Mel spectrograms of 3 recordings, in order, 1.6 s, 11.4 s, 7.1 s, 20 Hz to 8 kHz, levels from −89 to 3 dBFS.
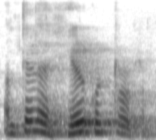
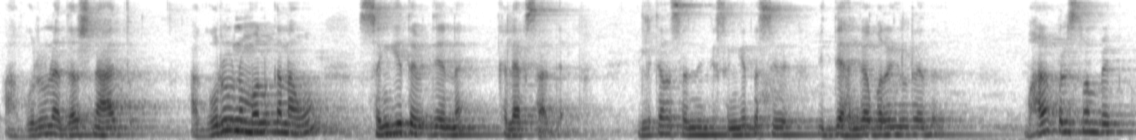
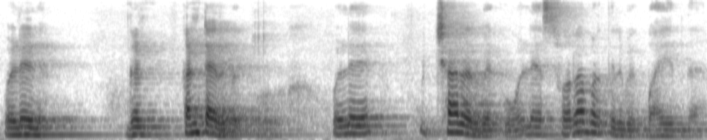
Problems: none marked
